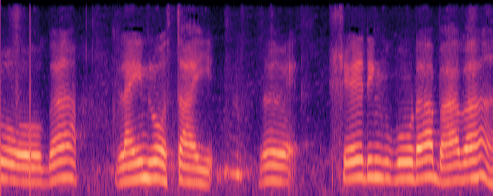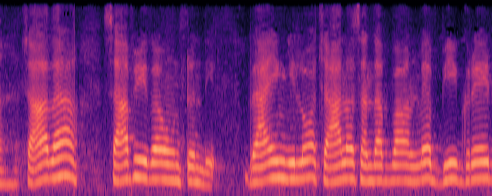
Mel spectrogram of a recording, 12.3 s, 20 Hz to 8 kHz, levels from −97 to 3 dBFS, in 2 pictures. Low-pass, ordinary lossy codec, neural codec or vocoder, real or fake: 7.2 kHz; none; codec, 24 kHz, 0.9 kbps, WavTokenizer, medium speech release version 2; fake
